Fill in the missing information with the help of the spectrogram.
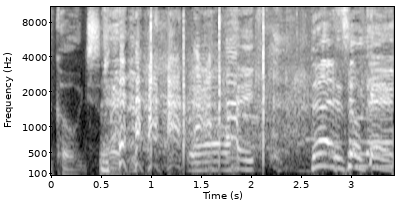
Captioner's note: laughter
